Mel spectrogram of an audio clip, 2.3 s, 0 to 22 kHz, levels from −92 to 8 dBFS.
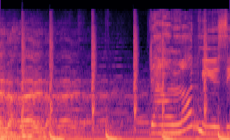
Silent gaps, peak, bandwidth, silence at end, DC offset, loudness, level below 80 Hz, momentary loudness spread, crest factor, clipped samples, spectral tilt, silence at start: none; -4 dBFS; 16.5 kHz; 0 s; under 0.1%; -18 LUFS; -22 dBFS; 7 LU; 14 dB; under 0.1%; -4.5 dB/octave; 0 s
